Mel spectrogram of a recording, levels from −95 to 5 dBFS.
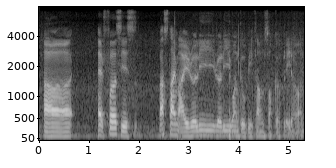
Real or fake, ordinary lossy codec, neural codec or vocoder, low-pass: real; none; none; 7.2 kHz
